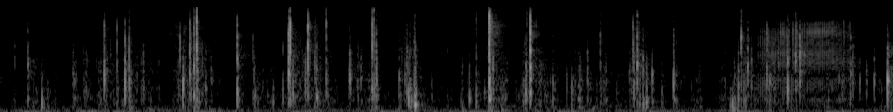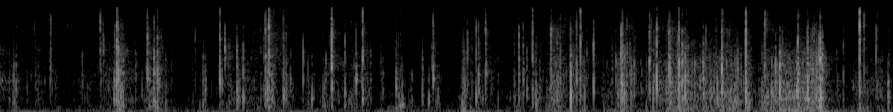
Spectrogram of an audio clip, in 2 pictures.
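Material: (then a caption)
Plastic. Fingertips and nails crinkle and rub the top of a small plastic soy snack bag labelled SOJA, full of a colorful snack mix. Dense, bright crackles and sharp crinkly snaps come in quick irregular bursts, with a softer rustling hiss in between and very little low end.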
